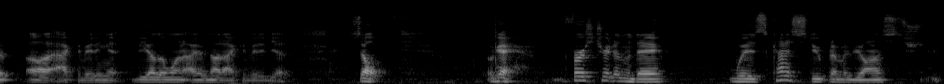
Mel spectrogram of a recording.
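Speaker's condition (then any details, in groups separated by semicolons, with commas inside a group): No condition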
